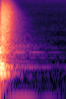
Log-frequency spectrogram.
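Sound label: Snare Stereo, Drums; Deeply Sampled Drums; SMDrum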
